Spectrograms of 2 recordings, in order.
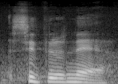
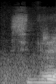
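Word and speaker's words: Sidrinė: Sidriné. Sidriné.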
